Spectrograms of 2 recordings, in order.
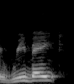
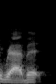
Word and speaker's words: rabbet: a rabbit is or some depending on where you are in the world some say rebate uh rabbit it's spelled r-a-b-b-e-t um so i say rabbit but basically what a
